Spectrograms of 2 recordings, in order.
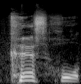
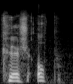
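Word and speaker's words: Kershope: in water B right so there you have kers up now when I first started coming here I was pronouncing it curse as way Brit would but um one of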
